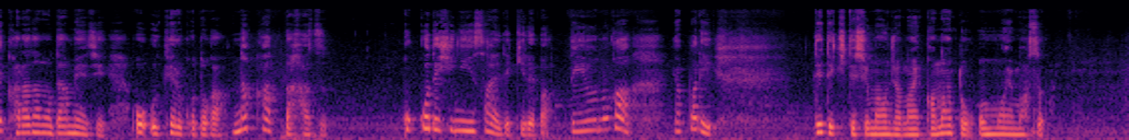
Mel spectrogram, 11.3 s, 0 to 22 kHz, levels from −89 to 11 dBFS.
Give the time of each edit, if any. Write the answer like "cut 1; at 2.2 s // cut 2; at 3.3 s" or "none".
none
